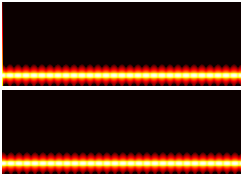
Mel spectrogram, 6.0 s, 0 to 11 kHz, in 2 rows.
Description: The sound below is a stereo file with the 430Hz tone presented in the left ear and the 440Hz tone presented in the right ear.
Example 4: 10Hz Binaural Beat
Two tones presented binaurally (430Hz on the left, 440Hz on the right)
Most people hear the same beating pattern as in the previous example, though often the sound also seems to move left and right at the same time.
